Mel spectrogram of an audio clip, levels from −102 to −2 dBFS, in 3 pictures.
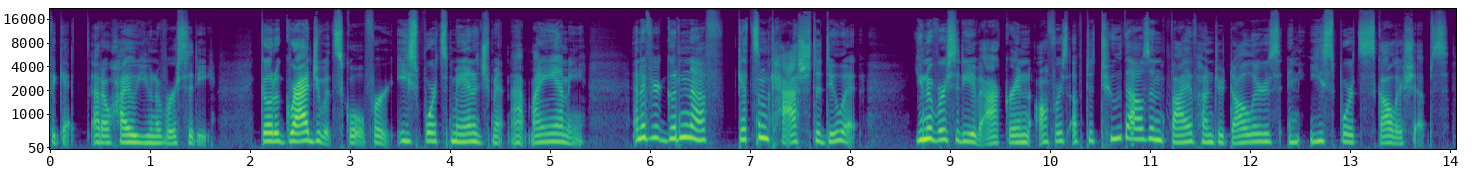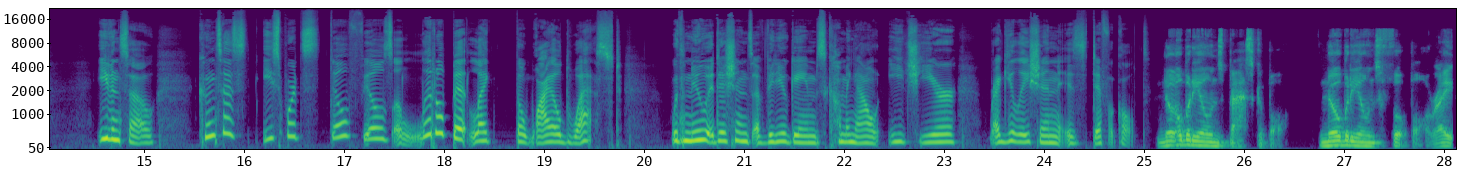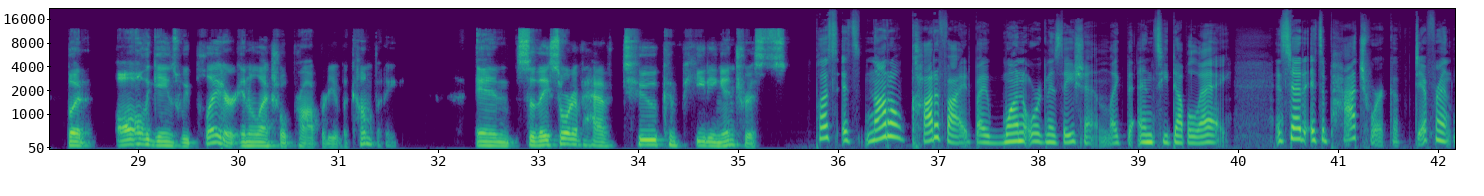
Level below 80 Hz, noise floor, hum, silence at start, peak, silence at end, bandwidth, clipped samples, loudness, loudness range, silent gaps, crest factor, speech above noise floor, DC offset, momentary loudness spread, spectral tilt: -64 dBFS; -73 dBFS; none; 0 s; -6 dBFS; 0.05 s; over 20 kHz; under 0.1%; -26 LUFS; 5 LU; none; 20 dB; 48 dB; under 0.1%; 13 LU; -5 dB/octave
